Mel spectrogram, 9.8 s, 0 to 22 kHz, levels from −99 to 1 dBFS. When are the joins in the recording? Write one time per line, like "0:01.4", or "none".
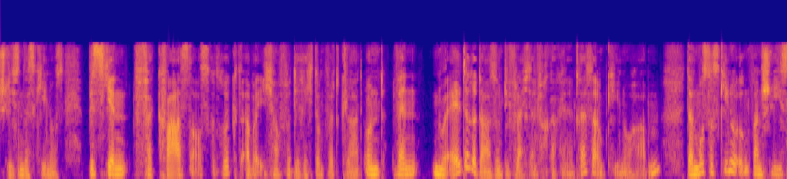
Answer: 0:03.2
0:04.5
